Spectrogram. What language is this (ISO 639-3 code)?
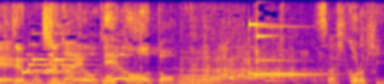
jpn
